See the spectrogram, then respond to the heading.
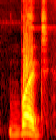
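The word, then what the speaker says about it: budge: अब देखिए यहां पे बी यू डी जी ई है यानी कि डी के बाद जी ई आ रहा है इसलिए यहां पे डी साइलेंट है बी य जी ई ये केवल हो गया बज बज मतलब होता है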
